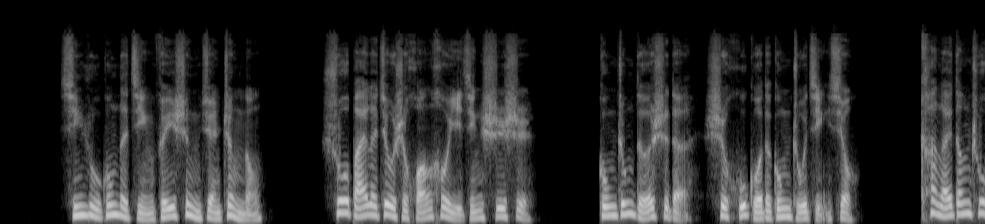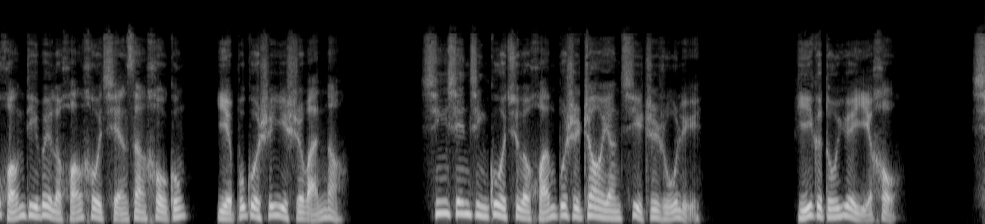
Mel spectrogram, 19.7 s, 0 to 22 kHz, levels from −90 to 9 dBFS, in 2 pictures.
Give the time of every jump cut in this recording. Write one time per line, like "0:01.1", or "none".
0:17.7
